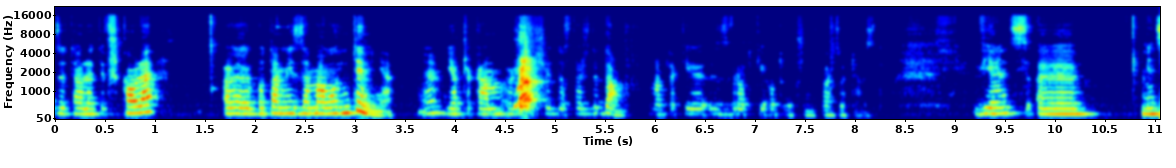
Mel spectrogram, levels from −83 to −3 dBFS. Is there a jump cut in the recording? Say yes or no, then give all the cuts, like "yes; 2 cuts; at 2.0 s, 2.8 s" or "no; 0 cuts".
no; 0 cuts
